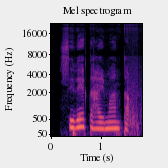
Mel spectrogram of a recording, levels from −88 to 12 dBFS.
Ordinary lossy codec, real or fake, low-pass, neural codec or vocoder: none; real; none; none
